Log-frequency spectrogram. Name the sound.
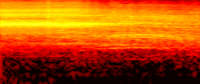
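basketball game buzzer ending the quarter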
